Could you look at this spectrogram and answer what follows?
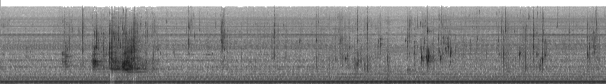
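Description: Overhead laboratory stirrer running with a steady low hum while its impeller churns liquid in a stainless steel vessel. Irregular splashing and dripping sit over the hum, loudest about two to three seconds in and again around eight seconds.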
